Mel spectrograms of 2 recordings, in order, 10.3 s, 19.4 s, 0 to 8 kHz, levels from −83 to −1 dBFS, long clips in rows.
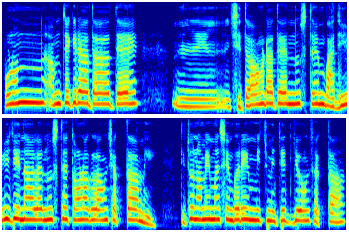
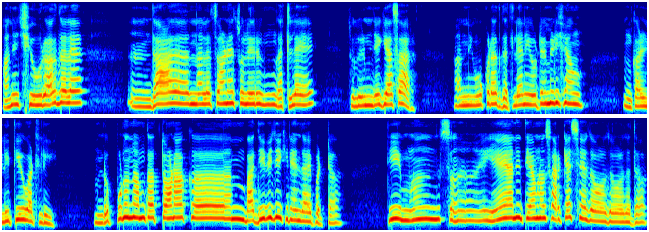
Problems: none marked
